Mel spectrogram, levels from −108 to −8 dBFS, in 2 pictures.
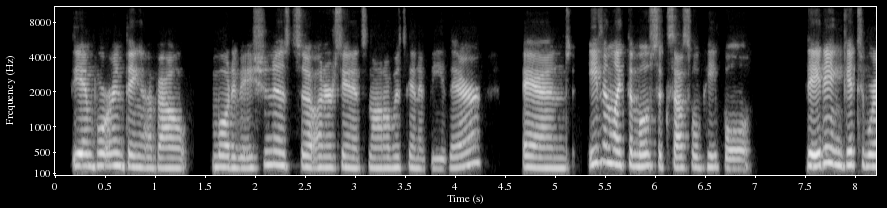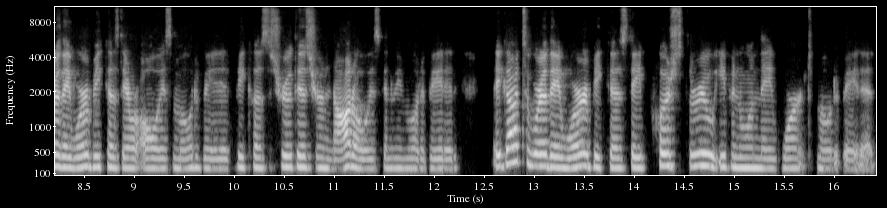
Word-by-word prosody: the 235 0 +5
important 235 +1 +2
thing 215 -2 +1
about 195 -1 0 0.2
motivation, 210 +2 0
is 250 -2 +3
to 220 -1 +3
understand 210 0 +1
it's 195 0 -11
not 195 -1 -1
always 200 +1 -1
gonna 195 -2 -4
be 185 0 -7
there, 235 +9 +2 0.4
and 200 -2 +4 0.2
even 295 +2 +3
like 260 -2 +5
the 255 - +4
most 230 +1 +3
successful 210 -1 -1
people, 195 -4 -3 0.5
they 235 0 +8
didn't 285 -4 +5
get 255 +1 +3
to 250 - -7
where 225 0 +4
they 205 -1 +3
were 210 +3 +1
because 210 -1 -2
they 195 - -1
were 195 - -2
always 190 0 -3
motivated, 185 -1 -6
because 205 -1 -4
the 200 - -15
truth 215 0 -2
is 210 -1 0
you're 200 -1 -2
not 185 +5 +4
always 185 -2 -3
gonna 195 -1 -8
be 195 - -6
motivated. 185 0 -8 0.3
They 225 - +1
got 295 +5 +3
to 275 - -4
where 230 -1 +5
they 210 -2 +3
were 210 +4 +3
because 195 -2 -3
they 200 -2 -2
pushed 240 -1 -1
through 230 -1 +2
even 215 -2 -2
when 200 0 0
they 190 -1 -5
weren't 195 +3 -6
motivated. 180 -1 -9
205 Hz, 210 wpm, -28 LUFS, 195-230 Hz, 0.5 s, they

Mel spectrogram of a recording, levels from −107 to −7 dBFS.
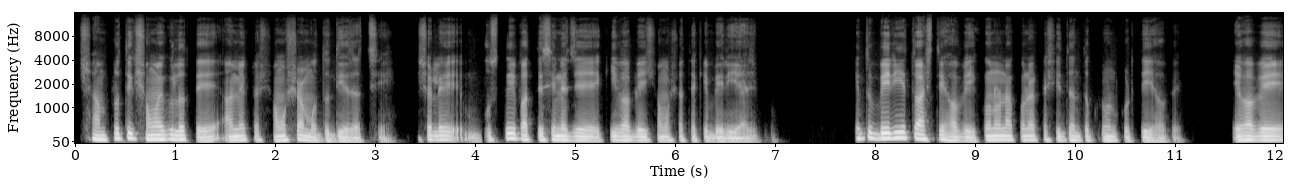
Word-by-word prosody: সাম্প্রতিক 135 +4 +1
সময়গুলোতে 120 -6 +3 0.2
আমি 100 +1 +4
একটা 105 - -8
সমস্যার 105 +3 +1
মধ্য 80 -2 -2
দিয়ে 85 -2 +2
যাচ্ছি। 75 0 -6 0.4
আসলে 110 0 0 0.4
বুঝতেই 105 +8 0
পারতেছিনা 105 -1 +2
যে 100 - +4 0.2
কিভাবে 100 -2 +1
এই 90 - -1
সমস্যা 90 -1 -3
থেকে 90 0 -7
বেরিয়ে 80 -1 +1
আসবো? 70 +1 -11 0.8
কিন্তু 140 +2 -1
বেরিয়ে 150 +2 +5
তো - - 0
আসতে 125 +1 -3
হবেই। 90 -3 +1
কোন 105 0 +3
না 105 - +3
কোন 105 - -2
একটা 105 +2 -8
সিদ্ধান্ত 95 0 -2
গ্রহণ 95 -1 -1
করতেই 85 0 -3
হবে। 70 -2 -8 0.6
এভাবে 105 0 +4
100 Hz, 160 wpm, -23 LUFS, 90-115 Hz, 0.8 s, বেরিয়ে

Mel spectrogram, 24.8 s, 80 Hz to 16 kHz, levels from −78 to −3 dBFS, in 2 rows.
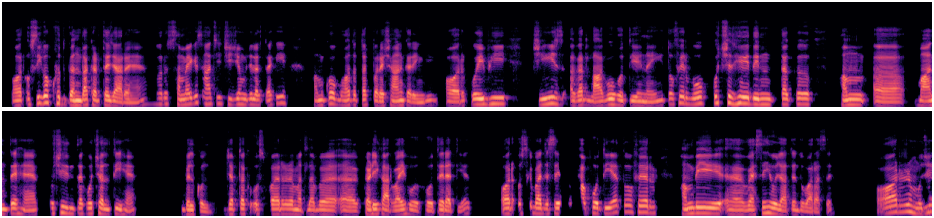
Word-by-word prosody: और 130 +1 +1
उसी 150 +5 -2
को 195 - +7
खुद 180 - -2
गंदा 130 +1 +6
करते 135 -1 +2
जा 120 -3 +5
रहे 100 -1 +1
हैं 150 +10 -8
और 155 - -5
समय 155 0 0
के 190 - -2
साथ 165 -2 -3
ये 170 - -6
चीज़ें 155 -2 -4
मुझे 150 0 -2
लगता 135 -2 -1
है 130 - +2
कि 180 +3 -4 0.4
हमको 130 +6 0
बहुत 130 +1 -3
हद 140 - -4
तक 140 0 -2
परेशान 120 +1 +2
करेंगी 110 +3 -3 0.2
और 110 +2 +2
कोई 150 +1 +6
भी 165 0 +1 0.4
चीज़ 160 +3 +1
अगर 130 +2 0
लागू 120 +7 +3
होती 125 -2 -1
है 115 - 0
नई 110 +3 -3
तो 155 - -3
फिर 185 -2 +1
वो 160 +2 +1
कुछ 190 +1 -1
ही 175 -1 +5
दिन 150 0 +3 0.2
तक 155 +1 +1 0.4
हम 135 +2 +3 0.3
अ, 120 - -1 0.6
मानते 130 +4 +4
हैं, 115 -4 0 0.2
कुछ 145 +3 -5
ही 165 - +2
दिन 145 - -3
तक 145 -1 0
वो 150 - +3
चलती 135 -2 +1
हैं। - - -4 0.7
बिल्कुल, 120 -6 -1 0.2
जब 135 -1 0
तक 135 0 0
उस 135 -1 -5
पर 135 0 +2
मतलब 120 0 -2
अ, 115 -2 0
कड़ी 135 0 +5
कारवाई 120 -1 +2
हो 120 -3 -3
होते 120 +2 +1
रहती 110 -2 +1
है 145 - -7 0.4
और 145 0 +2
उसके - - -7
बाद 145 -2 +4
जैसे 135 +2 +1 0.3
ठप - - +1
होती 150 -1 +2
है 175 +3 +1
तो 190 - -3
फिर 180 -3 +1 0.4
हम 140 +4 +2
भी 155 -2 +5
अ, - - -3 0.3
वैसे 125 +6 +1
ही 165 - 0
हो 150 -2 +5
जाते 120 -1 0
हैं - - -4
दोबारा 95 -4 -2
से - - -12 0.7
और 185 +4 +2
मुझे 155 +2 -3
140 Hz, 210 wpm, -23 LUFS, 125-155 Hz, 0.7 s, को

